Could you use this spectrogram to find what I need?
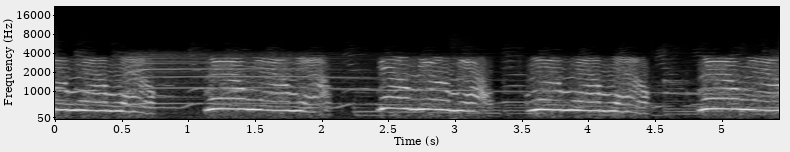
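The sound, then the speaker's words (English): Five loud, drawn-out meow-like calls from crows follow one another almost without pause, each a nasal, wavering cry rising and falling in pitch, clear with no talking. “In regards to some of these crows that call, sometimes, man, they sound like little kitty cats.”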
